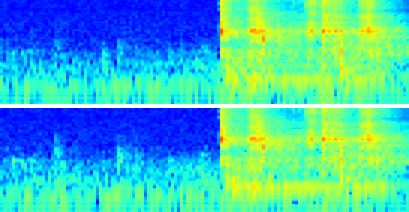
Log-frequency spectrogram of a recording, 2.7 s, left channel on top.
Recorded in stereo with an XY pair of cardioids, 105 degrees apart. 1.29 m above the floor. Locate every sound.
1.5 s scissors: 20° left, 1.4 m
